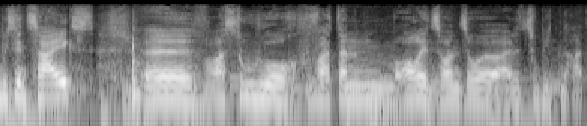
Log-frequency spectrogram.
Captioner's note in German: Er stammelt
